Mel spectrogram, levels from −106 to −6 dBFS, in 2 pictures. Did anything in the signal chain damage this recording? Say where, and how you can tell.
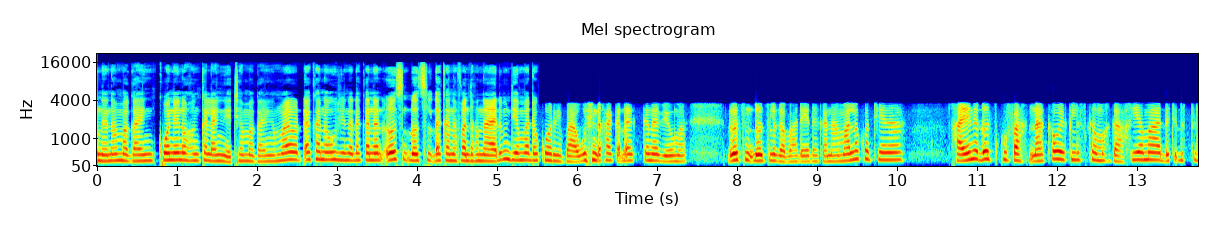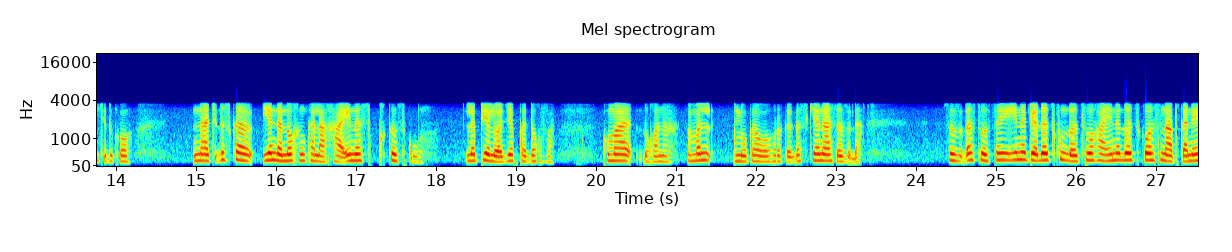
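Yes. From 5.51 s to the end, the speech abruptly loses everything above 3.5 kHz and turns dull and boxy, with no gap at the changeover and no real jump in loudness. A new noise floor also appears, sitting roughly 40 dB below the speech. That combination most likely comes from the input being switched to a poorer device at the capture stage, such as a headset's call profile, whose narrower passband and own noise replace the original microphone's sound.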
